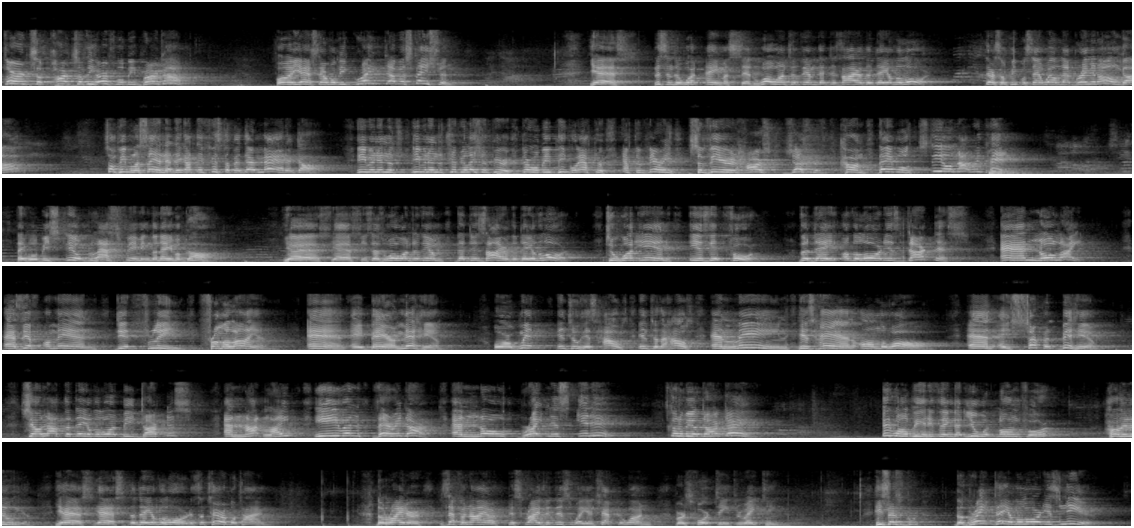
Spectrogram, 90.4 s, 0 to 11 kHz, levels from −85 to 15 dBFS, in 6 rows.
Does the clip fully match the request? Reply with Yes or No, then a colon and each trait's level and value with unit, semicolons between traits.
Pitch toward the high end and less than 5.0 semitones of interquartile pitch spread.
Yes: very high, 280 Hz; average, 3.9 semitones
